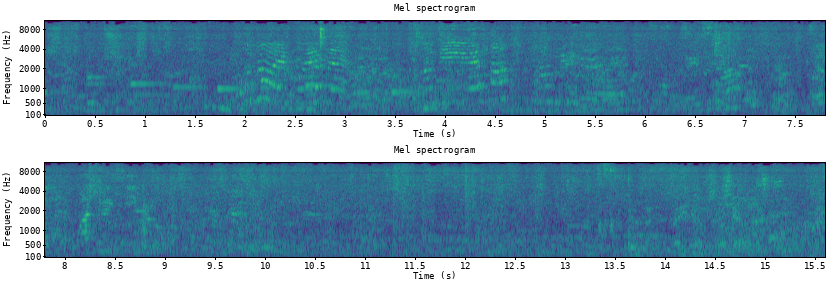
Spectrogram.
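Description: A crowd of shoppers chatters all around indoors.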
